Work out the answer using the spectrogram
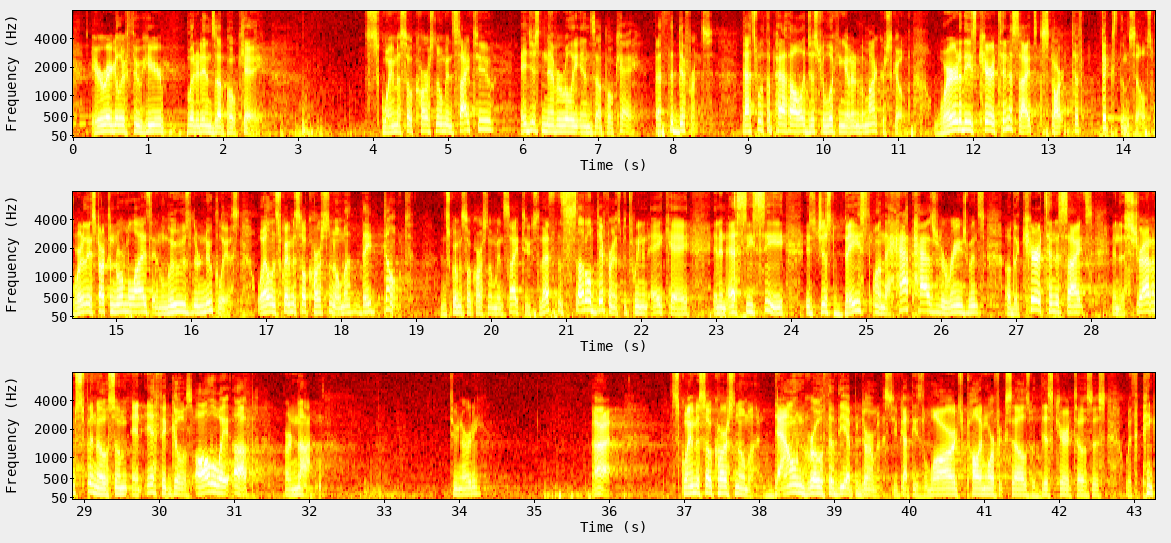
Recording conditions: busy venue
